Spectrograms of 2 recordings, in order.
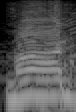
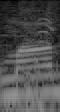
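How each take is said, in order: First: It is said in a put-on, very deep voice. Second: It is said in an ordinary, higher voice. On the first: The speaker calls it right. "His Chris C C H voice" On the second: The speaker calls it wrong. "No, I'm sorry"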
